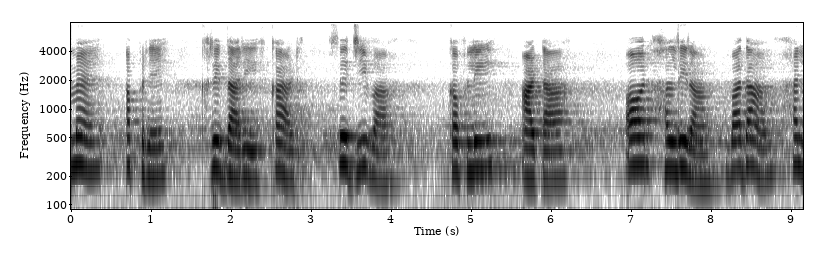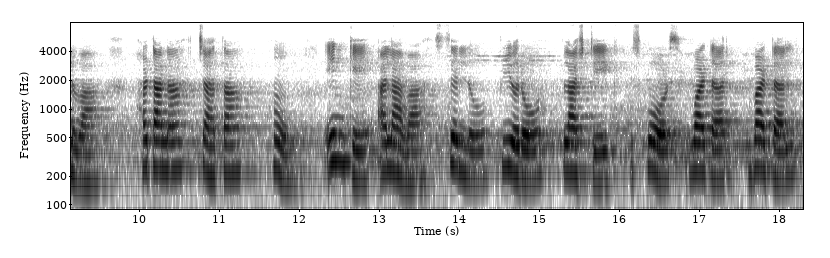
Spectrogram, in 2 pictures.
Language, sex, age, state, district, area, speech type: Hindi, female, 30-45, Uttar Pradesh, Sonbhadra, rural, read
